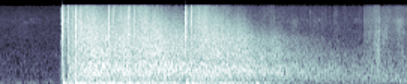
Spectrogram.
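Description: A rear-rank musket volley crashes out in the War of Rights video game, one loud sudden close burst of many shots fired together that rolls on and slowly fades over a few seconds.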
